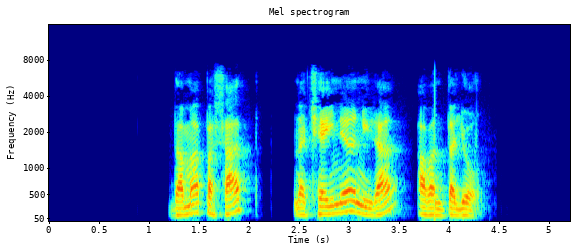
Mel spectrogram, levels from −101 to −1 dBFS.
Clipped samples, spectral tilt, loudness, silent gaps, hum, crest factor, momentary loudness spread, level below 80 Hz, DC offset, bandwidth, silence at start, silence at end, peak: under 0.1%; -7.5 dB/octave; -25 LUFS; 2.26-2.44 s; none; 20 dB; 8 LU; -62 dBFS; under 0.1%; 7.2 kHz; 1.2 s; 0.95 s; -8 dBFS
